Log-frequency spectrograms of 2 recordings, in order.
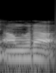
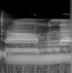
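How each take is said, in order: First: "आंवरा", ending in -ra; Chhattisgarhi form. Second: "आंवला", ending in -la; standard Hindi form. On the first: Teacher corrects students to Chhattisgarhi, "आंवरा" with final -ra. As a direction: say "आंवरा" with r replacing the l. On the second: Teacher rejects Hindi form for students, "आंवला" with final -la. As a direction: say "आंवला" with an l in the last syllable. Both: Shown as a demonstration. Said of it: "आंवला नहीं".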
